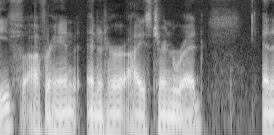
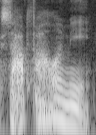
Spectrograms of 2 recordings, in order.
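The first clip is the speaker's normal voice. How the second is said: mock irritated demand; 7 semitones higher than usual. [name] tells his follower off, mock irritated. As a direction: imitate someone fed up with being tailed. Acted annoyed demand before hissing.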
